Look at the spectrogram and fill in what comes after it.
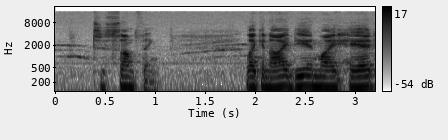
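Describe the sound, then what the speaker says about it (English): A house cat meows loudly and clearly twice close to the microphone, the second call long and drawn out, while a person talks over and between the calls. "That's the cat, by the way."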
